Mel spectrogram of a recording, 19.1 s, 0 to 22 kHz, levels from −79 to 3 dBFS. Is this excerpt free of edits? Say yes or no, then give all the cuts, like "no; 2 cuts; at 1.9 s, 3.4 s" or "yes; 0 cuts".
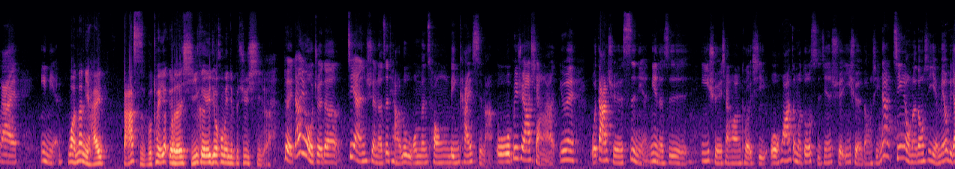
no; 1 cut; at 1.3 s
